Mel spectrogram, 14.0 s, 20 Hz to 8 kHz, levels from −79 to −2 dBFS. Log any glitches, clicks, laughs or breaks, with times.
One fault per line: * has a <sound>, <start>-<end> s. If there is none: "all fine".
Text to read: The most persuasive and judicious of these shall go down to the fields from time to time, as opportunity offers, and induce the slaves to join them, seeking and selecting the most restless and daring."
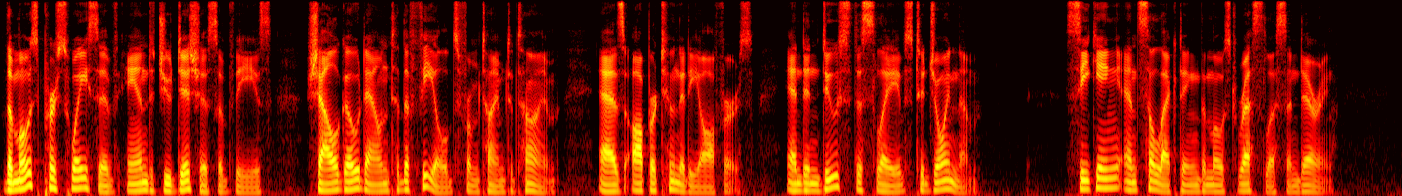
all fine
